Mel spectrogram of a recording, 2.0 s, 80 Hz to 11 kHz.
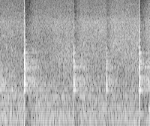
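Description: Sharp metal clicks, four in two seconds at uneven spacing, as a balance shaft with its drive gear is worked out of its bore in an EA888 engine block by hand.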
